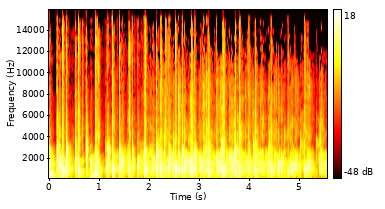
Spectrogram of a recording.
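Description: People at a Portland city government session applaud steadily for a set of resolutions honoring city employees of the Water Bureau, with dense overlapping claps at a consistent loud level for several seconds and no talking in between.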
